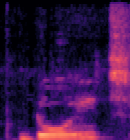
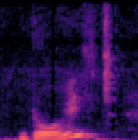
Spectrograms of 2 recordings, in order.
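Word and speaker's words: Deutsch: आप उसमें जर्मनी बोलेंगे सो जर्मनी बेड आउटडोइच डोइच लंट लाइक हमें बस लास्ट में अपना ये ऐड ऑन करना है German bed बेडोइटेड means mills so German means डोइच and Germany means डोइच land can you please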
